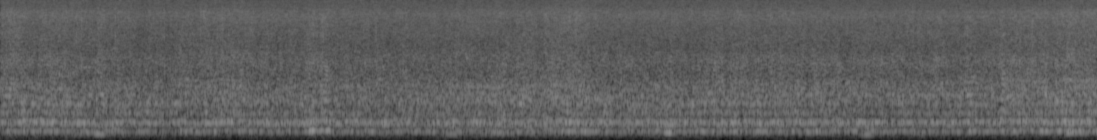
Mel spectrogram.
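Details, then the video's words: Bees produce a thick, constant buzzing drone, with occasional nearer individuals briefly standing out from the even hum of the group. "bees therapy relaxing natural buzzing sound"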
